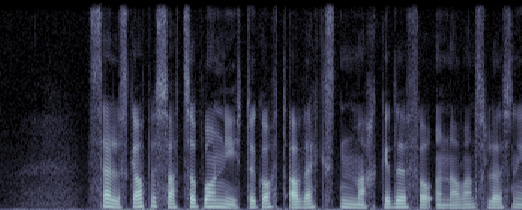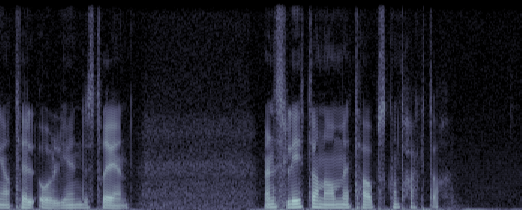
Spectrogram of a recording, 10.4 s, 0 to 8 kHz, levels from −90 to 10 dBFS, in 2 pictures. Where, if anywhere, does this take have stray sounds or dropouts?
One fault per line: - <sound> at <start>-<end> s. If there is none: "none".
none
